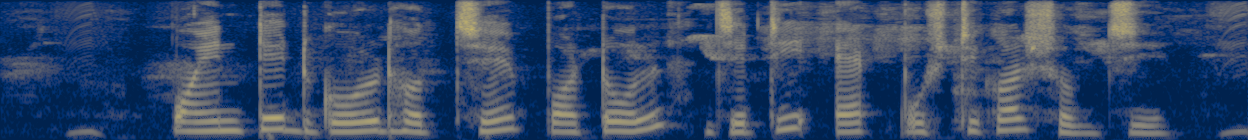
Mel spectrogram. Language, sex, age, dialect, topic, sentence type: Bengali, female, <18, Northern/Varendri, agriculture, statement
